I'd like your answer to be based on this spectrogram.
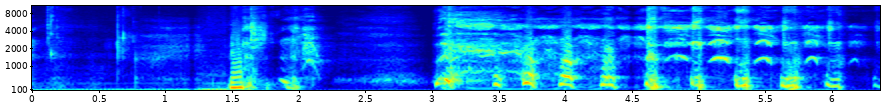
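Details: Man coughing repeatedly while drinking juice.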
